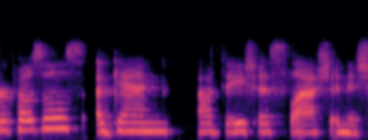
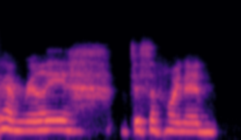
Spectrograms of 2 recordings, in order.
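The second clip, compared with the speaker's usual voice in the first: plain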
